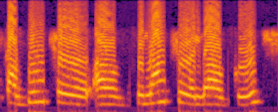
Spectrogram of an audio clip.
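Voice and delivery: ordinary delivery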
